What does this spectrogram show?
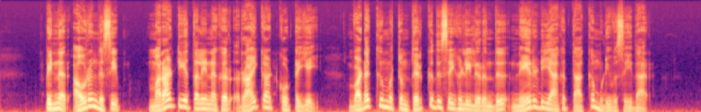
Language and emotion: Tamil, neutral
